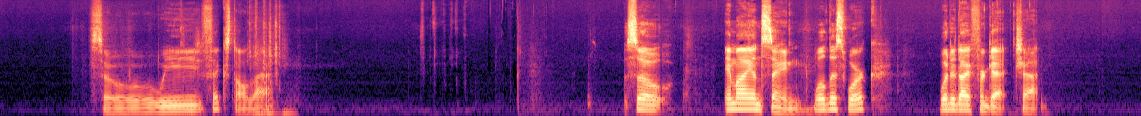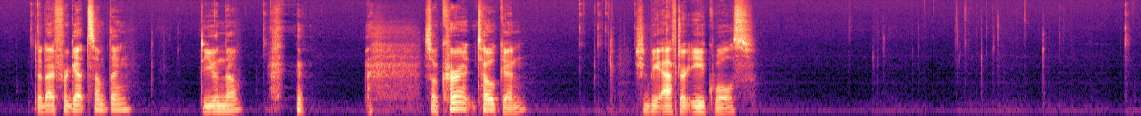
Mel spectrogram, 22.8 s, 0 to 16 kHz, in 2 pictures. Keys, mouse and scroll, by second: 1.7 click, 2.5 BackSpace, 2.6 BackSpace, 2.7 BackSpace, 3.3 Delete, 4.6 ctrl+s, 4.7 scroll up 5, 6.7-7.4 scroll up 1, 7.4 click, 7.8 click, 8.2 click, 8.3 click, 8.6 scroll down 3, 9.3 scroll up 5, 9.9 click, 9.9 click, 10.1 click, 10.1 click, 11.1-11.5 scroll up 3, 11.7 click, 11.8 click, 12.1 scroll up 2, 13.4-14.0 scroll up 1, 14.0 click, 14.1 click, 14.9 scroll up 3, 16.2 click, 17.1 click, 17.3 click, 17.4 click, 17.7 click, 18.0 click, 18.5-19.3 scroll down 5, 22.6 click.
